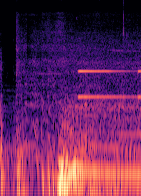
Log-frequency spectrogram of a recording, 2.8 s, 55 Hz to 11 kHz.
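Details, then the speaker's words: 2009 Lexus LS460 with a no-start and code P0193 (fuel rail pressure sensor circuit high). After the fuel pressure sensor was replaced, it cranks briefly, catches within about a second and settles into a smooth, steady idle: normal start. "سوي تشيك انت شوف 100 سيارة شغل مظبوط الحمد لله."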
